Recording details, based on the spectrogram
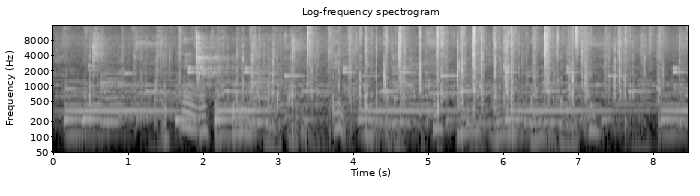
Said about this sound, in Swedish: En man på häst rider förbi.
